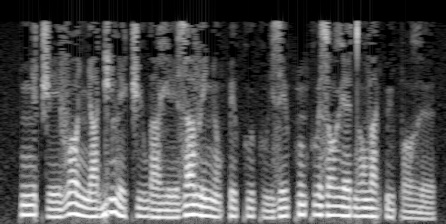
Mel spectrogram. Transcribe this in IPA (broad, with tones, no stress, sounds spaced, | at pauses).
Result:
ɲ ə˧ t͡ʃ eː˨ v ɔ˦˨ ɲ a˨ ɡ i˦ l e˨ t͡ʃ ɨ˨ w a˨ ɣ eː˨ z a˦ v e˧ ɲ ɔ̃˨ k͡p e˧ kʷ ɛ˧ kʷ iː˨ z eː˦ kʷ ĩ˦ kʷ ɛ˦ z ɔ˦ ɣ ɛ˦ d ɔ̃˦ v a˦ k͡p ɨ˧ p ɔ˨ ɣ ə˨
